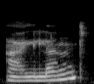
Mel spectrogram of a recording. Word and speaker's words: island: island es una isla la s no se pronuncia island y él es montaña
